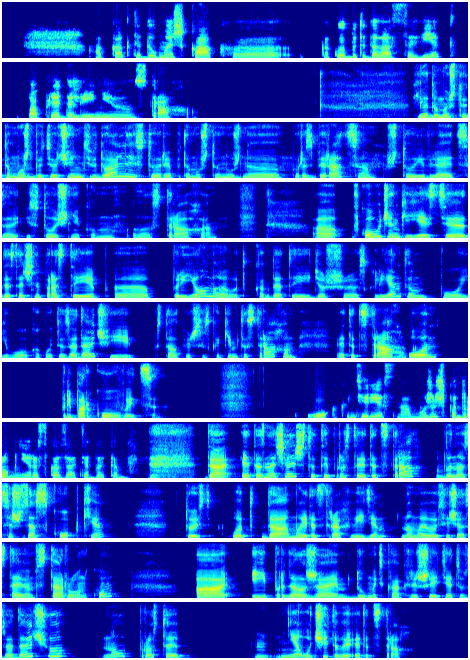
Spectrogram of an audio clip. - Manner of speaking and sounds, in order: other background noise; tapping
- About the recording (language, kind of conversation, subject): Russian, podcast, Что помогает не сожалеть о сделанном выборе?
